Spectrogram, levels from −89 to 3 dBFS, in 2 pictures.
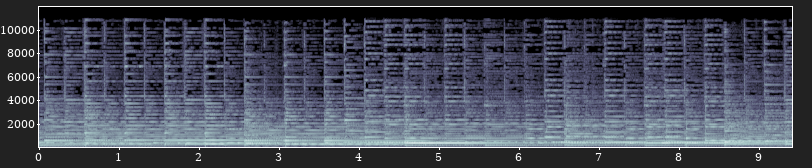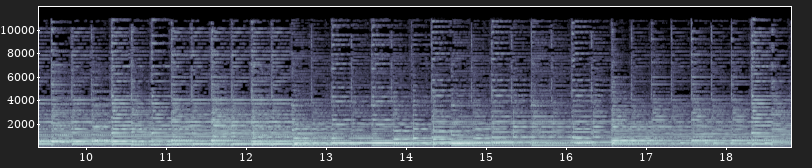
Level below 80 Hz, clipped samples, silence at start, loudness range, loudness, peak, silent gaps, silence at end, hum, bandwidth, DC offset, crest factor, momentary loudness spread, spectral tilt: -56 dBFS; under 0.1%; 0 s; 2 LU; -18 LUFS; -2 dBFS; none; 0 s; none; 11.5 kHz; under 0.1%; 16 dB; 5 LU; -3.5 dB/octave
